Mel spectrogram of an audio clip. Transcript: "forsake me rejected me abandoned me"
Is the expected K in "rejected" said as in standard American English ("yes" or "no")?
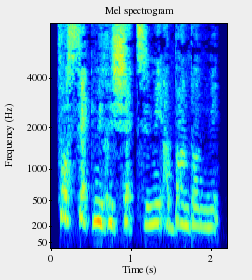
no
